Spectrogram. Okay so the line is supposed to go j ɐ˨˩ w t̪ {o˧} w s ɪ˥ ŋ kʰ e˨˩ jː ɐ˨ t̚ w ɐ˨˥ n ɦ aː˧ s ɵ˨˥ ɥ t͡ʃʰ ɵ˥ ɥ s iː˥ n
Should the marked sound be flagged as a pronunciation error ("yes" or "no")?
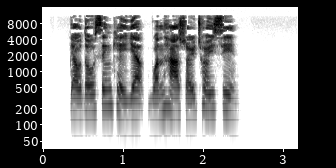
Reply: no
